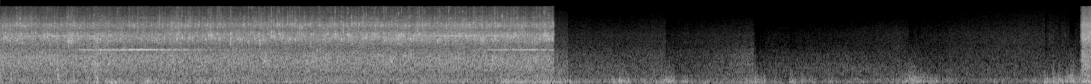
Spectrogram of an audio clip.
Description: Birds are singing and high-pitched cackling is present, then the wind is blowing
